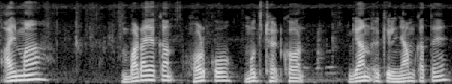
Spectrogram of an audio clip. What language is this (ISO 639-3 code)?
sat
